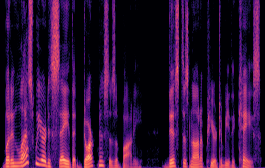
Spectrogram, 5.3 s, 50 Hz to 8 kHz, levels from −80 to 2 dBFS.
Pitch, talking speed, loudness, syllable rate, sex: 135 Hz, 215 wpm, -21 LUFS, 5.0 syllables/s, male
